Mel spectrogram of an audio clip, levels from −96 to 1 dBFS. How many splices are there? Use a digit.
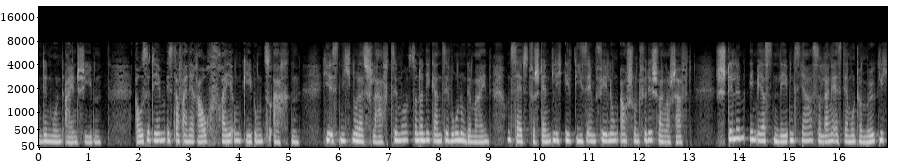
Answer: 0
